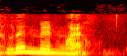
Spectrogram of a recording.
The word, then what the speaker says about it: Lin-Manuel: Lin-Manuel.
